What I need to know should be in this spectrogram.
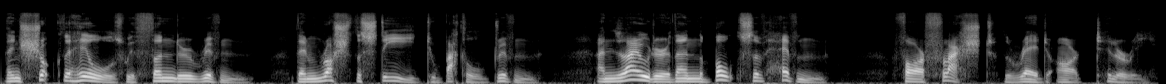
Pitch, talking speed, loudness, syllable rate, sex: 125 Hz, 135 wpm, -18 LUFS, 3.6 syllables/s, male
